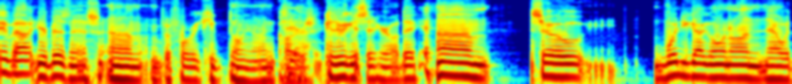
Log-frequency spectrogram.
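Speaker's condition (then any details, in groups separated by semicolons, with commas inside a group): No condition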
